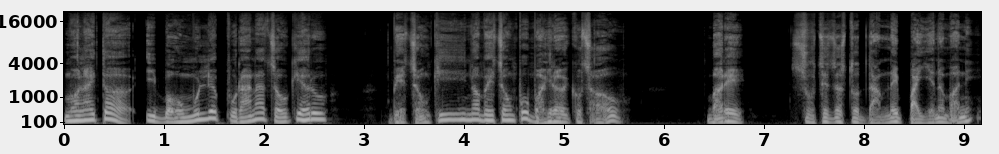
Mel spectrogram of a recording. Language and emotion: Nepali, fearful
